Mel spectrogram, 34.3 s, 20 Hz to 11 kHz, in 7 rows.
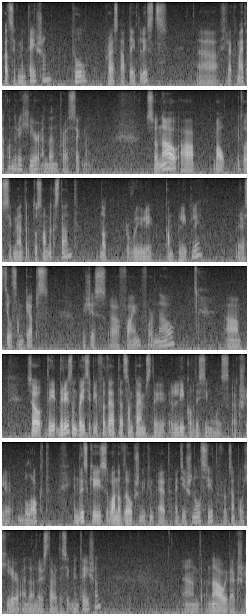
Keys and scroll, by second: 24.0 w, 25.4 w, 29.0 a, 29.9 a, 31.4 q.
